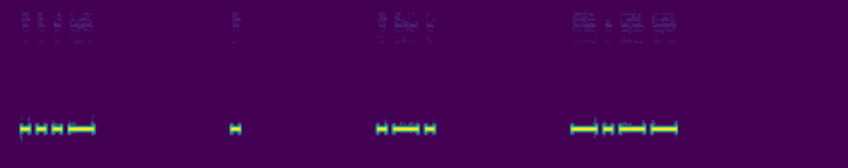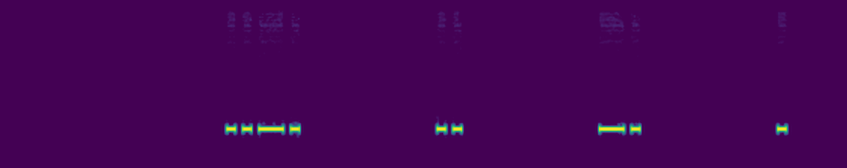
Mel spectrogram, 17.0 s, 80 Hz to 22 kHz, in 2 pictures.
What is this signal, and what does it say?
Morse code, heard as a keyed tone, about 15 wpm, spaced as for 5 wpm, 1000 Hz. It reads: VERY FINE
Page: New quotes every day in morse code at 5 Words per minute.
